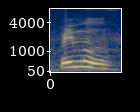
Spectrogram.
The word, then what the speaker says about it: remove: of this word is the eighth word is remove the pointex of this word is remove remove the stress is located on the second syllable and the meaning of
